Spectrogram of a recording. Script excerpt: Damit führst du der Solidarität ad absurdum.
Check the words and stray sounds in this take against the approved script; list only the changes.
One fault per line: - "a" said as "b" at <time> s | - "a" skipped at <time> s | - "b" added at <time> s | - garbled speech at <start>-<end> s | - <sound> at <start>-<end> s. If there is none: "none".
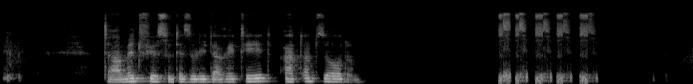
- laugh at 5.0-6.0 s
